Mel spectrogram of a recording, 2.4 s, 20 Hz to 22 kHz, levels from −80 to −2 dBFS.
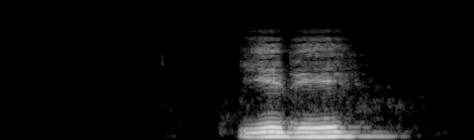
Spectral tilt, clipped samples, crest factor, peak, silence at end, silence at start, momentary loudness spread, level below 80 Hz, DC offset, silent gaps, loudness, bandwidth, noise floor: -7.5 dB/octave; under 0.1%; 18 dB; -6 dBFS; 0.4 s; 1.2 s; 15 LU; -66 dBFS; under 0.1%; none; -20 LUFS; 7.6 kHz; -84 dBFS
